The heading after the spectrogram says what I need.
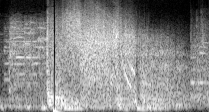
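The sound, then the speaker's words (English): A heavy pistol firing in a film chase scene: one sharp, loud blast that spreads into a long, dense roar of noise before fading slightly. “Zora's martial arts are no match for Deckard's huge replicant-killing pistol, and he flattens her after a chase through streets and glass windows.”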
